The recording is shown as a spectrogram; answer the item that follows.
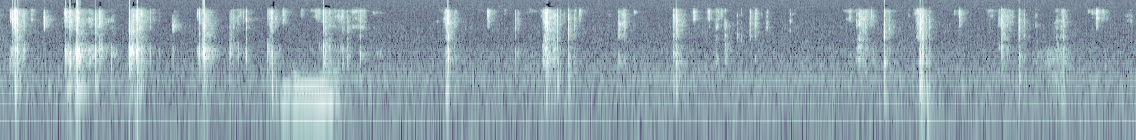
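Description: Tarot cards shuffled and laid out by hand: irregular sharp snaps and flicks of the cards, thickest in the first few seconds and again near the end. A brief hum from a voice comes about two seconds in.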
